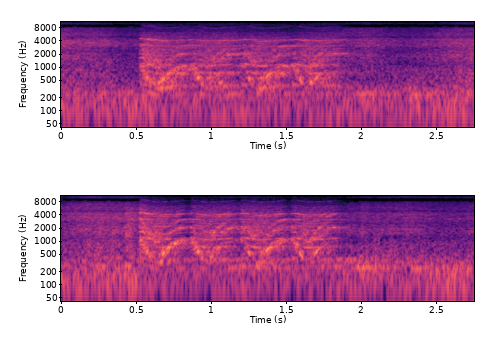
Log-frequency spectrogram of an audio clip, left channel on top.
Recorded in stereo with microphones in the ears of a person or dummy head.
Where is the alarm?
30° right (ahead or behind), 6 m.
